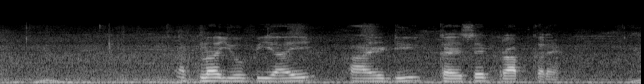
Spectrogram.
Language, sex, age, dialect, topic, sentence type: Hindi, male, 25-30, Marwari Dhudhari, banking, question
